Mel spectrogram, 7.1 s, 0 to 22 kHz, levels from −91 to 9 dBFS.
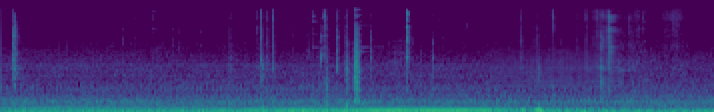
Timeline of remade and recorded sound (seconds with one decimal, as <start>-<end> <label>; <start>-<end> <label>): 0.0-4.9 recorded; 4.9-6.2 remade; 6.2-7.1 recorded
